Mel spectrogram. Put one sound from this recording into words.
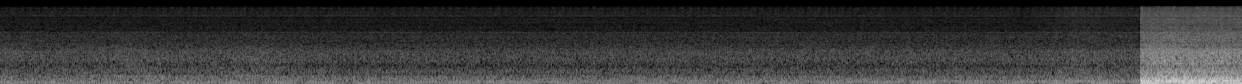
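A truck engine drones steadily, heard from outside.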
